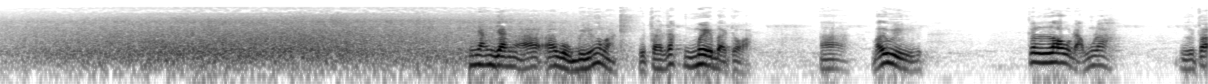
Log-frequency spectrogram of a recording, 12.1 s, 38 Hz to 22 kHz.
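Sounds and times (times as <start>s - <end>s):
waves breaking on a beach: 0.0s - 6.3s.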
